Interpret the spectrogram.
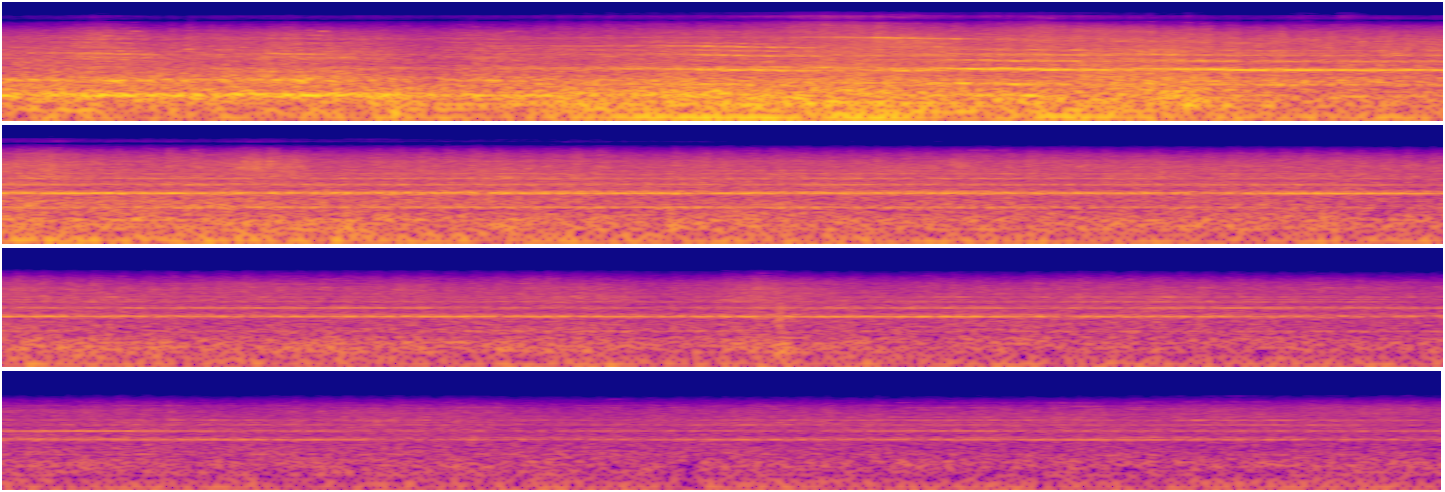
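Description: Double-stack container freight train's last cars rolling past, then the rumble and clatter of its wheels fading steadily as the train pulls away. Several long high tones ring over the fading noise, dropping slightly in pitch over the first few seconds and then holding until about three-quarters through.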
